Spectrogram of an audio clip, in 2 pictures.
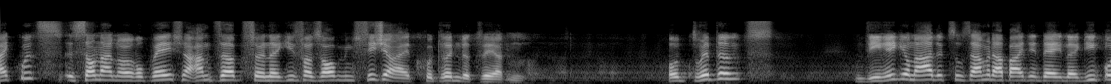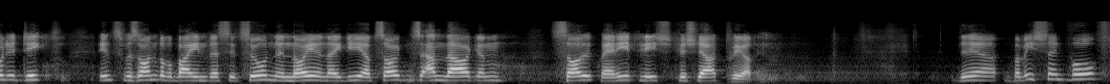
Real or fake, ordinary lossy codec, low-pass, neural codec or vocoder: fake; none; none; codec, 16 kHz, 0.5 kbps, FunCodec, trained on LibriTTS, 25 frames a second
